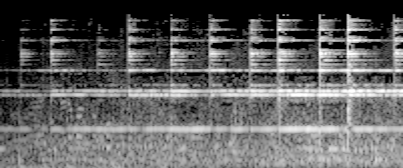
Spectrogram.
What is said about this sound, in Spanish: Ocho y cuarto de la mañana, los niños carráncanos hacen sonar la campana para que la procesión del Corpus arranque en este soleado y caluroso día de San Fernando.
